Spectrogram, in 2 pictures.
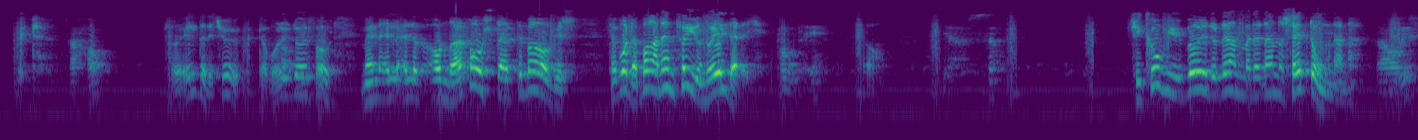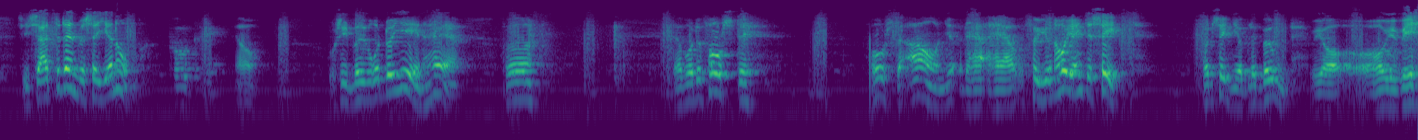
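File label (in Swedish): Osby Skåne, svenska sagor dialekter; Folkminnen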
